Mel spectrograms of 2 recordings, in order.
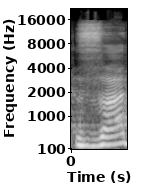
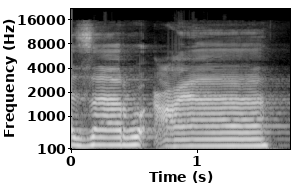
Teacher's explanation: دانتوں کو آپس میں ملائیں گے اور زبان کی ٹپ نیچے والے مسوڑے پر مضبوطی سے لگائیں گے تو زا بزنگ ساؤنڈ کے ساتھ یعنی کہ وائبریشن کے ساتھ ادا ہوگا۔ را ساکن سے پہلے زبر ہے تو را کو بھی موٹا پڑھیں گے۔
